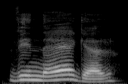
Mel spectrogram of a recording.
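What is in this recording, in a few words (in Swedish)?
"vinäger", Swedish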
